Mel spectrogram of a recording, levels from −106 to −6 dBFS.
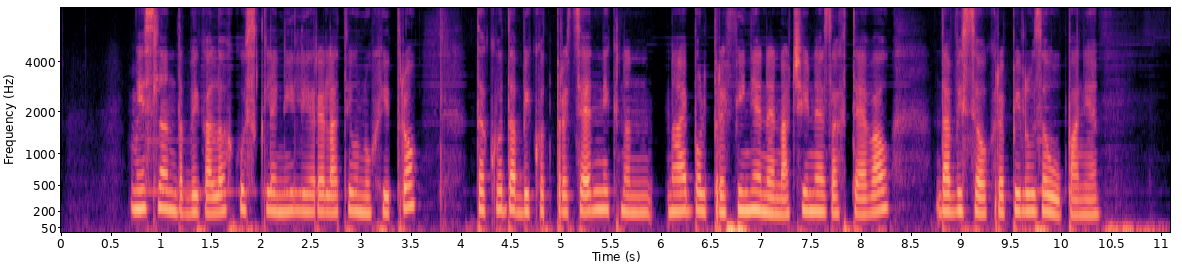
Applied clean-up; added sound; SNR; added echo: neural mask model DeepFilterNet 3.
